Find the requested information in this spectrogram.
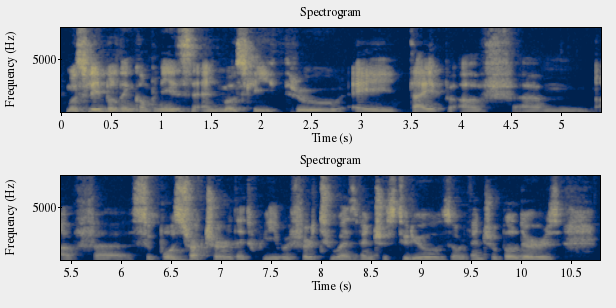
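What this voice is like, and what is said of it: French accent. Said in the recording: “as you may hear from my accent, I'm originally from France”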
